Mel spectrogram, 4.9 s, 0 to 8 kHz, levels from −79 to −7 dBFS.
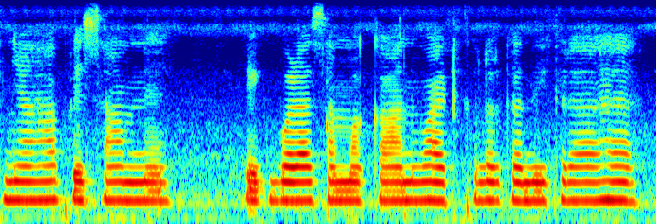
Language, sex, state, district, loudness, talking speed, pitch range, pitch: Hindi, female, Jharkhand, Palamu, -15 LUFS, 160 wpm, 210-215 Hz, 215 Hz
